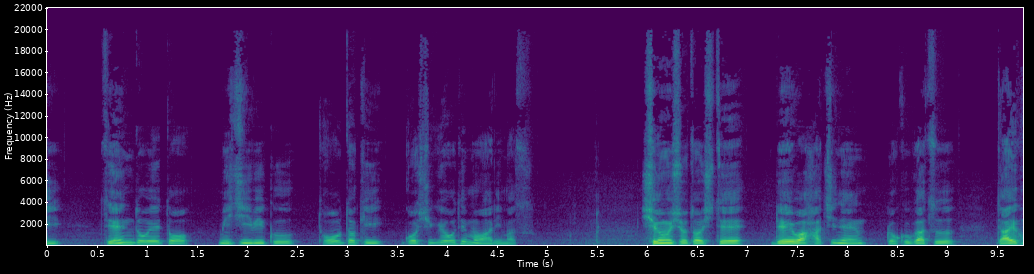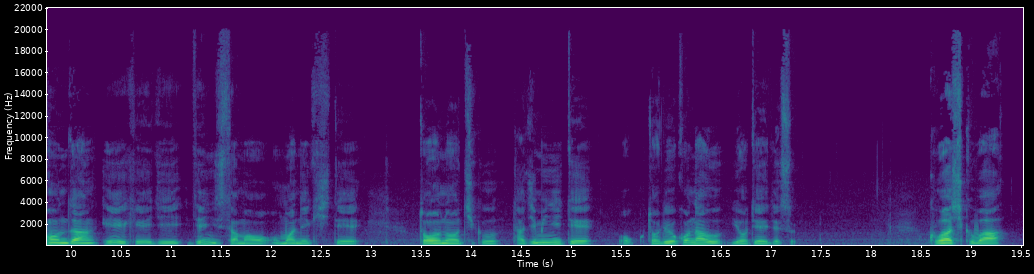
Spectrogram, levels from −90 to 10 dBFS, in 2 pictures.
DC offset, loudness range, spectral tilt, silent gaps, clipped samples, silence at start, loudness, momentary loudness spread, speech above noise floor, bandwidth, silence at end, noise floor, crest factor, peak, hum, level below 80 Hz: under 0.1%; 9 LU; -7 dB/octave; none; under 0.1%; 0 s; -22 LUFS; 15 LU; 39 dB; 17.5 kHz; 0.25 s; -60 dBFS; 22 dB; -2 dBFS; none; -78 dBFS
